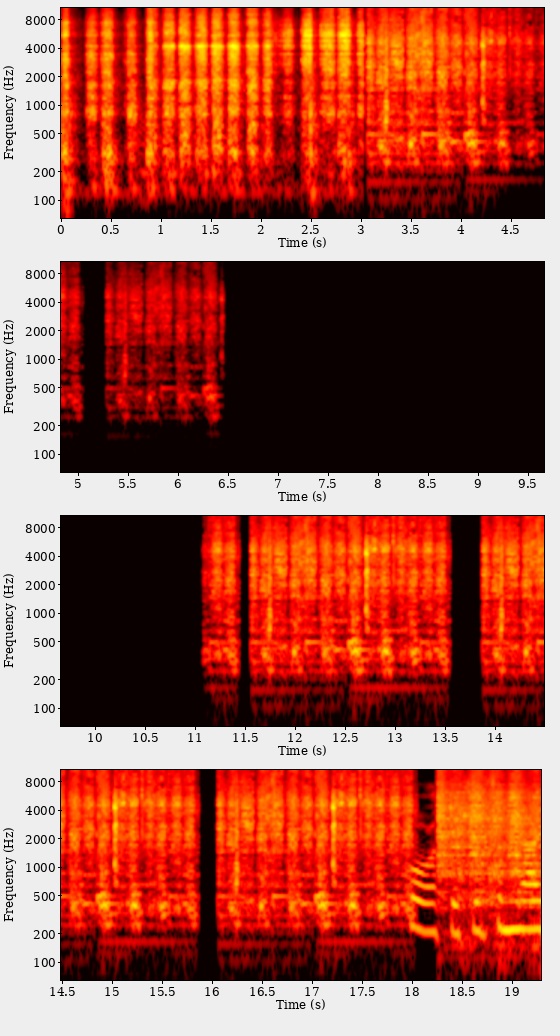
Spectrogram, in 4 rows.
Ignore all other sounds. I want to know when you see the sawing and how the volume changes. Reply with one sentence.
You can hear the sawing from 0.0 to 6.5 s, getting quieter; and from 11.1 to 19.2 s, at a steady volume.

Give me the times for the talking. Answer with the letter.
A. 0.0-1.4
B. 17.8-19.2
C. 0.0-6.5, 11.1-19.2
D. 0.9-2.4
B.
